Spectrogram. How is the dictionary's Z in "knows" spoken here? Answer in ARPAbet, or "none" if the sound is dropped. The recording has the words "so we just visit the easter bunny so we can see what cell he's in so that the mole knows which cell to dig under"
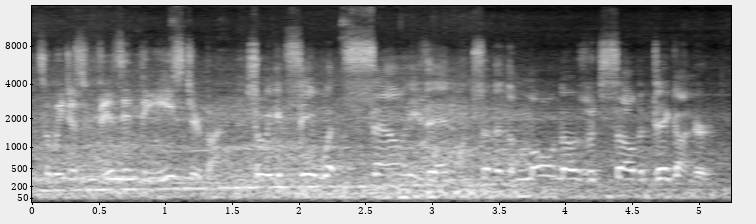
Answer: Z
